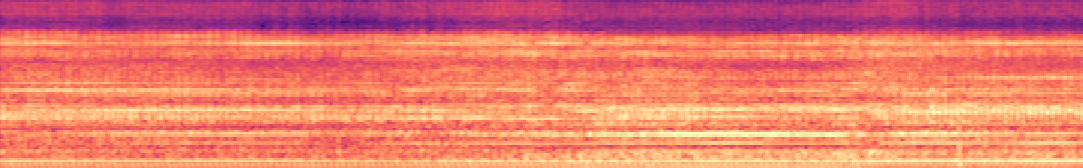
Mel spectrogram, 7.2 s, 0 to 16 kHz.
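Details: Audi 3.2 petrol engine at cold-start idle with a steady, even whine of constant pitch over the idle.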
